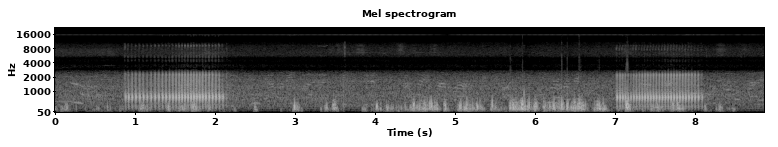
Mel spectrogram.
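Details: Japanese Chin snores. Two vibrating, rattly snore breaths, each just over a second, come about six seconds apart. Between them are busy snuffling and clicking breath noises.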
